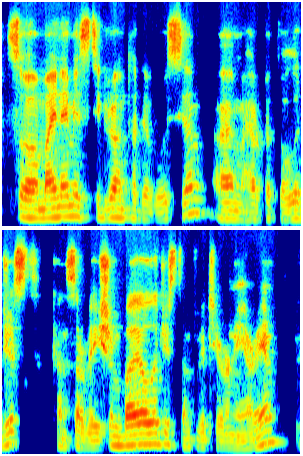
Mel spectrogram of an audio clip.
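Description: A man in his forties from Armenia with an Armenian accent, giving an online presentation on a headset mic in an unhurried, halting way full of fillers. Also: mid-range voice, a little mellow, slightly rough. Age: 40s. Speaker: guest presenter. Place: small room, indoors. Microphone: headset microphone.

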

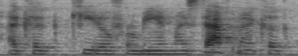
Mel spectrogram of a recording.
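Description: A woman in her forties from Texas, hoarse, chatting casually to camera at home, rambling with restarts and coughs. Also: lowish voice, quick pace, fairly bright tone, slight background noise, poor audio. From Texas, USA. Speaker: cooking vlogger. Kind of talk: casual vlog talk to camera. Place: living room at home, indoors. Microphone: camera a few feet away at a table.

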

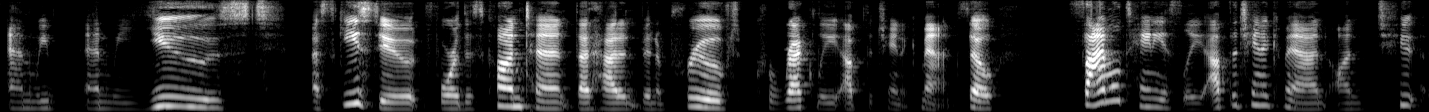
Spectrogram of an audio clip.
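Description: A woman in her thirties telling a long story casually on a podcast from a small home room, animated and rambling. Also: mid-range voice. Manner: animated, rambling, self-deprecating. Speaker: guest comedian and ski content creator. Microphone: studio mic close up with headphones.

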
